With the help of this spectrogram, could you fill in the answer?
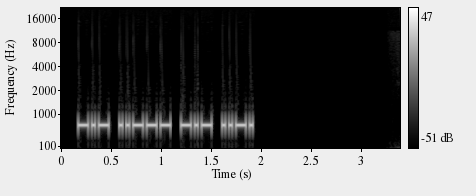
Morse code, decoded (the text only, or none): K2KF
